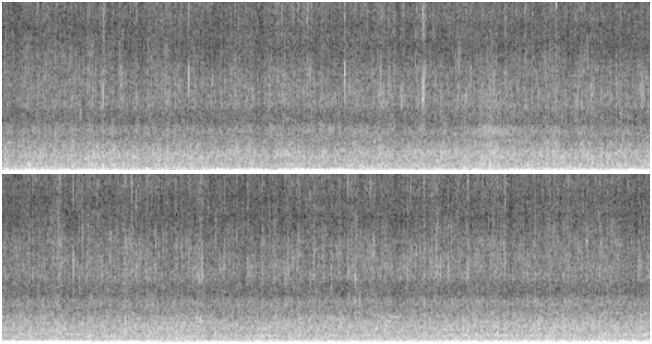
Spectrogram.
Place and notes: Palais de la Dynastie, Kunstberg, Brussel, Belgique - Fountain
Trams and cars nearby.
Tech Note : Ambeo Smart Headset binaural → iPhone, listen with headphones.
